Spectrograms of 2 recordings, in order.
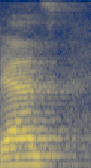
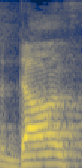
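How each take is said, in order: First: It is said in an American accent. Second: It is said in a British accent.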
